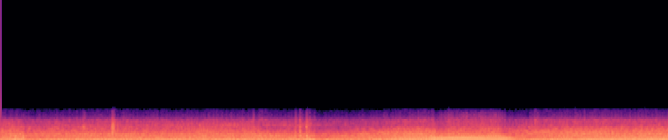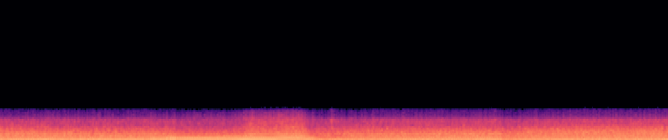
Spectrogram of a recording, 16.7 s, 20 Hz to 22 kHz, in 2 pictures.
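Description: Supercharged Jeep Grand Cherokee SRT8 V8 heard from inside the cabin, accelerating hard twice. Each time its pitch climbs and then drops sharply at a gear change, about 6 seconds in and again about 12 seconds in.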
